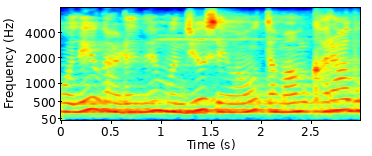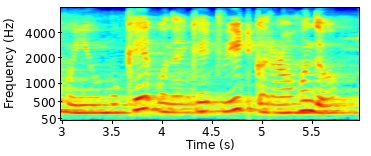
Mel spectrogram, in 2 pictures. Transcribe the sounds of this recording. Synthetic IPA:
oːliːʋɡaːɾɖənɪ̆mẽmʊ̃ɦɪ̃ɲd͡ʑijũseːʋaːũt̪ɐmaːmxɐɾaːbɦʊijũmũːkʰeʔʊn̤ənɪ̆kʰeːʈʋiːʈkɐɾəɽ̃oɦũːn̆d̪oː

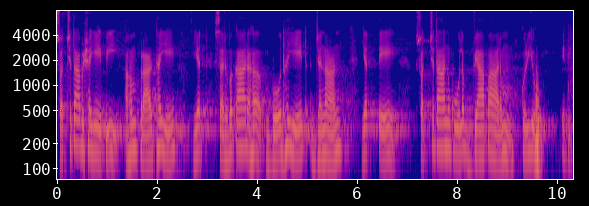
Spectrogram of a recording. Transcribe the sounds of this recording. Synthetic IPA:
sʋɐtːʃʰɐt̪aːʋiʂɐjeːpiɐɦɐmpɾaːɾt̪ʰɐjeːjɐt̪̚sɐɾʋɐkaːɾɐɦɐ̆boːd̪ʱɐjeːt̪d͡ʒɐnaːn | jɐt̪ːeː | sʋɐt͡ʃːʃʰɐt̪aːnukuːlɐʋjaːpaːɾɐmkuɾjuɦṵit̪i

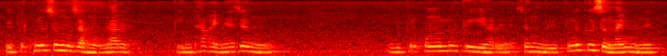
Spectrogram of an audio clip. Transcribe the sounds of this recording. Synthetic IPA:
bipʰɯɾkʰɯnɯzɯŋmɯzaŋonaɾɯ | b̥intʰakʰajnezɯŋɯ | bipʰɯɾkʰɔnɯluɡɯijaɾɯzɯŋmbipʰɯɾnɯɡɯzɯŋlajmɯnɯ

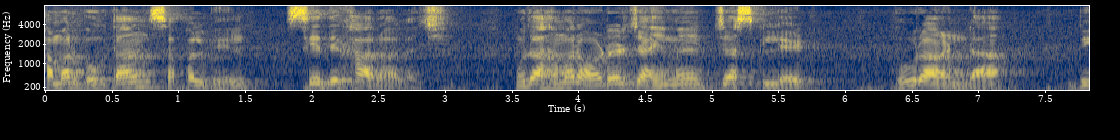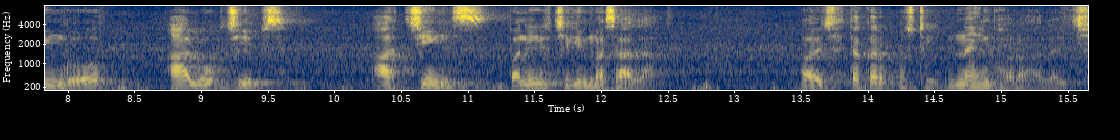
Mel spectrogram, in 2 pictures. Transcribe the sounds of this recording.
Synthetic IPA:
həməɾbʱuɡt̪ansəpʰəlbʱel | sed̪ekʰaɾəɦələjt͡ʃʰmud̪aɦəməɾɔɾɖəɾd͡ʒaɦimed͡ʒəsʈleɖ | bʱuɾaəɳɖa | biŋɡoalukt͡ʃips | at͡ʃiŋɡspəniɾt͡ʃiliməsala̰ | əjt͡ʃʰt̪əkəɾposʈinəɦĩbʱɔɾəɦələjt͡ʃʰ

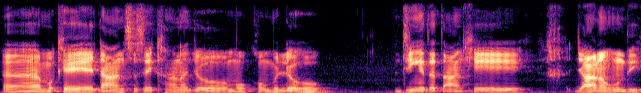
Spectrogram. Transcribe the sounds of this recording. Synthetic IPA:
mũːkʰeɖãːnsseːkʰaːɽ̃ə̆d͡ʑoːmɔːkomɪlijoɦoː | d͡ʑiːə̃t̪ɐt̪ɐʋ̤ãkʰeː | ʄaːɽ̃ɦũːn̆d̪ḭː

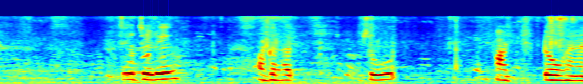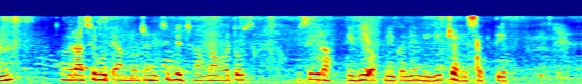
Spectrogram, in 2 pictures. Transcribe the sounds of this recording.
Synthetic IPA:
d͡ʒed͡ʒeɽe | ɐɡəɾa | d͡ʒoː | aːʈoɦɛːn | ɐɡəɾaːseɡot̪eɛːməd͡ʒənsibʱɪd͡ʒaːnaɦot̪oʊs | ʊseɾaːt̪ibʱiɐpnekɐɾneliet͡ʃaːɦisɐk̚t̪eɛ

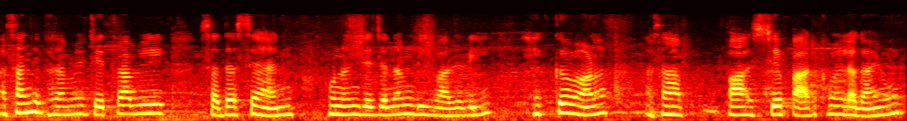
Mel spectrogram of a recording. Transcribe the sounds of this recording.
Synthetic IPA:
ɐsãɲd͡ʑeɡʱɐɾəmẽd͡ʑeːt̪ɪɾabʱɪ | sɐd̪əsjaːɦɪnɪ̆ | ɦʊnənɪ̆d͡ʑeːd͡ʑɐnəmd̪iːʋaːɾɽi | hɪkʊ̆ʋɐɽ̃ɐsã | paːsd͡ʑeːpaːɾkmẽlɐɠaːjũ

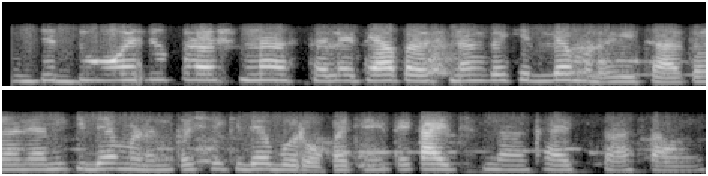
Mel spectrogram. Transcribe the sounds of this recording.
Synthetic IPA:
m̤əɳd͡zed̪onəpɾəɕnəːst̪əlet̪japɾəɕnãŋk̪əkit̪lem̤əɽ̃uːnʋit͡ɕaɾt̪onaɽ̃iamiːkit̪̬em̤əɽ̃uːnkəɕekit̪ebəɾopakinit̪ekajt͡snakajt͡snasãŋɡ

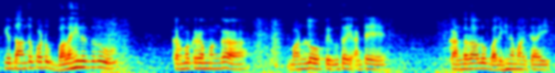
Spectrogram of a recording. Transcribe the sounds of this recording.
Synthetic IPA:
iɡaːd̪aːnt̪oːpaːʈubɐlɐɦiːnɐt̪ɐlu | kɐɾɐmɐkɾɐmɐŋɡaː | mɐɳɐloːpe̞ɾuɡut̪aːjḭʔɐ̰ɳʈe̞ː | kɐɳɖɐɾaːlubɐlɐɦiːnɐmɐjt̪aːji

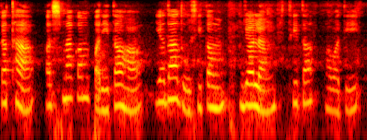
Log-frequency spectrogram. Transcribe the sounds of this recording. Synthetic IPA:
t̪ɐt̪ʰa | ɐsmakɐmpɐɾit̪ɐɦɐ | jɐd̪ad̪usit̪ɐmd͡ʒɐlɐmst̪ʰit̪ɐbʱɐʋɐt̪i

